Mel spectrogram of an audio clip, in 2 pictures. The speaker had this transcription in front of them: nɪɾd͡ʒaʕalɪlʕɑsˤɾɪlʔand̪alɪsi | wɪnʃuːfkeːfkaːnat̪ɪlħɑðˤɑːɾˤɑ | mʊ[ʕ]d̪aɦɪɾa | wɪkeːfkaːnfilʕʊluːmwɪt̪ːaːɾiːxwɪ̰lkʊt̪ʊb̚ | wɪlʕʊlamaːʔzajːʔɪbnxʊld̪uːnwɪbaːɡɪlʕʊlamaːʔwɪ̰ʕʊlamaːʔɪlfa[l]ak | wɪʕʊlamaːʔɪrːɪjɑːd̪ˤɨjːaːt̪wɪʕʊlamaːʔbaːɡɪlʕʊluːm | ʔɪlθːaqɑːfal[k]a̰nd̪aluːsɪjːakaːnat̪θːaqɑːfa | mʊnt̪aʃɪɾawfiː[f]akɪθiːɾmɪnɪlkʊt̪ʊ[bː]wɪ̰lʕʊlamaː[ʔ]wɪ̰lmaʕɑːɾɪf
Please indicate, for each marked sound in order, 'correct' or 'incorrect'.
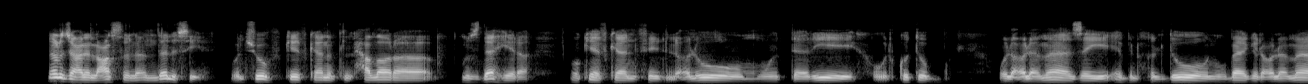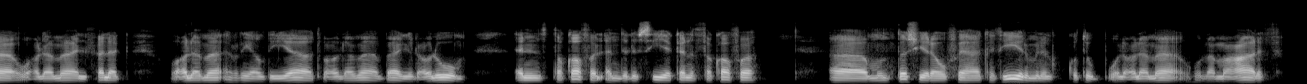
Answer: incorrect, correct, incorrect, incorrect, incorrect, correct

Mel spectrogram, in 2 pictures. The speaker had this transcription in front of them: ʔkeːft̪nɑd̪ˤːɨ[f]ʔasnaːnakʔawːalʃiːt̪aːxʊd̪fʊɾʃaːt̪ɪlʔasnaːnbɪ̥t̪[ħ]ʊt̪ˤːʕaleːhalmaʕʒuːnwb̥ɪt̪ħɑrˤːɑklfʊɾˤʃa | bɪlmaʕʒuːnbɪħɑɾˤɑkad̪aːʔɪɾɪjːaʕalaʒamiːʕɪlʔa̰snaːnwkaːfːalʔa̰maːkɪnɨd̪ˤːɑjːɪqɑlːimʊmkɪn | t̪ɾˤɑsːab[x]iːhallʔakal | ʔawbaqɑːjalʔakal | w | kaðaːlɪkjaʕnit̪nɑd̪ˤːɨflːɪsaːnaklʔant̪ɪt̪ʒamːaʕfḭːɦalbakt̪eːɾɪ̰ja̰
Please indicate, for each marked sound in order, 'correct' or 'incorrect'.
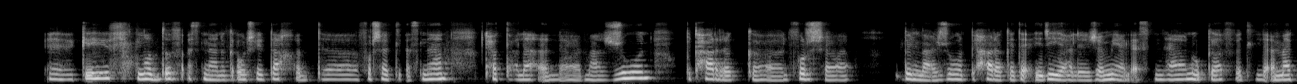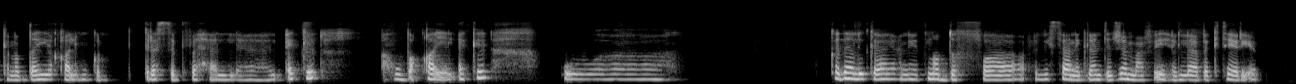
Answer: correct, correct, incorrect

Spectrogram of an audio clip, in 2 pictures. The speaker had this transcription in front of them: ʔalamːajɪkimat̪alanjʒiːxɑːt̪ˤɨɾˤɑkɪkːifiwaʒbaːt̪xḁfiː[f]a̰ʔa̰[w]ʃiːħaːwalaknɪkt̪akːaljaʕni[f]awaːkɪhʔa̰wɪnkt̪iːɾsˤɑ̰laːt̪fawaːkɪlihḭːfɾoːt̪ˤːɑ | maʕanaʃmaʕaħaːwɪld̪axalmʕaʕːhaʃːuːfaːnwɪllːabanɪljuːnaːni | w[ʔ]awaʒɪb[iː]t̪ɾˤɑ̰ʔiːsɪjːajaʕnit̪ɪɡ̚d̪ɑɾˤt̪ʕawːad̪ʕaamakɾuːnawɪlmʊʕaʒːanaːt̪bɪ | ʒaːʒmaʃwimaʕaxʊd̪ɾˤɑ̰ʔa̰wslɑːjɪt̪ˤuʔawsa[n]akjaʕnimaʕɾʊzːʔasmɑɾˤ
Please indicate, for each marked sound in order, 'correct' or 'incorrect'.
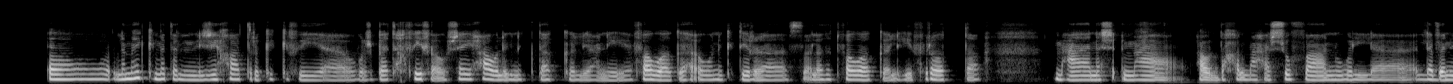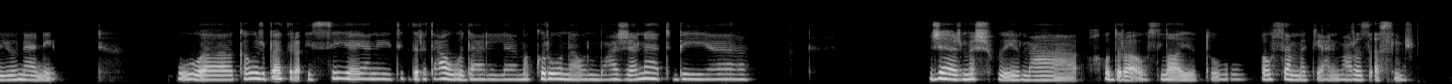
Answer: correct, correct, correct, incorrect, incorrect, incorrect

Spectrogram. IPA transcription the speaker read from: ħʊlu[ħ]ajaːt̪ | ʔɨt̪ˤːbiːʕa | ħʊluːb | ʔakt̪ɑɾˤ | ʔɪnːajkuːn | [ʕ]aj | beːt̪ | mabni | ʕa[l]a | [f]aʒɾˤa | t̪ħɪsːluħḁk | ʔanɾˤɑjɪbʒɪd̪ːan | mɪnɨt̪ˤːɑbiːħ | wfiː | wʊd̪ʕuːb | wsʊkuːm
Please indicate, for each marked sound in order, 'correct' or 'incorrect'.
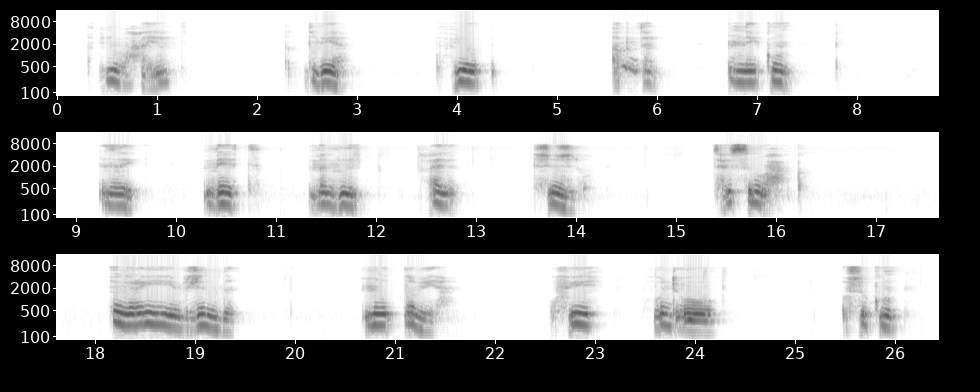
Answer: correct, incorrect, correct, incorrect

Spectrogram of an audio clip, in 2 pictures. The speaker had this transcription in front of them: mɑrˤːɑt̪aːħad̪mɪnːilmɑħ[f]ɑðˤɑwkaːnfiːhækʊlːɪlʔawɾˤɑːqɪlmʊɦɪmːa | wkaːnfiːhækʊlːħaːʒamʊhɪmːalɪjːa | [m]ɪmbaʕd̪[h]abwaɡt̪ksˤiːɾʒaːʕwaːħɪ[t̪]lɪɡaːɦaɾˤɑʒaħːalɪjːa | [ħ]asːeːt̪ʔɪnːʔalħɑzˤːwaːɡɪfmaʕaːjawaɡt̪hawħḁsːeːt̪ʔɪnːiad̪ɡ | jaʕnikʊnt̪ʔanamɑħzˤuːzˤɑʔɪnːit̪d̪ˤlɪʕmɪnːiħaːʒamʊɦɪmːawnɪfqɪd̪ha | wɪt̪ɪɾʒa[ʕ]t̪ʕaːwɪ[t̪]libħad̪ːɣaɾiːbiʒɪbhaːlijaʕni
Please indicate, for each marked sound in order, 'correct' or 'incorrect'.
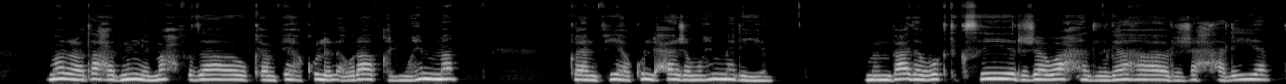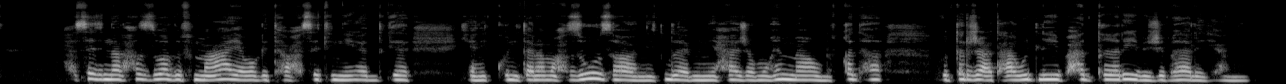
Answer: correct, correct, correct, incorrect, correct, correct, incorrect

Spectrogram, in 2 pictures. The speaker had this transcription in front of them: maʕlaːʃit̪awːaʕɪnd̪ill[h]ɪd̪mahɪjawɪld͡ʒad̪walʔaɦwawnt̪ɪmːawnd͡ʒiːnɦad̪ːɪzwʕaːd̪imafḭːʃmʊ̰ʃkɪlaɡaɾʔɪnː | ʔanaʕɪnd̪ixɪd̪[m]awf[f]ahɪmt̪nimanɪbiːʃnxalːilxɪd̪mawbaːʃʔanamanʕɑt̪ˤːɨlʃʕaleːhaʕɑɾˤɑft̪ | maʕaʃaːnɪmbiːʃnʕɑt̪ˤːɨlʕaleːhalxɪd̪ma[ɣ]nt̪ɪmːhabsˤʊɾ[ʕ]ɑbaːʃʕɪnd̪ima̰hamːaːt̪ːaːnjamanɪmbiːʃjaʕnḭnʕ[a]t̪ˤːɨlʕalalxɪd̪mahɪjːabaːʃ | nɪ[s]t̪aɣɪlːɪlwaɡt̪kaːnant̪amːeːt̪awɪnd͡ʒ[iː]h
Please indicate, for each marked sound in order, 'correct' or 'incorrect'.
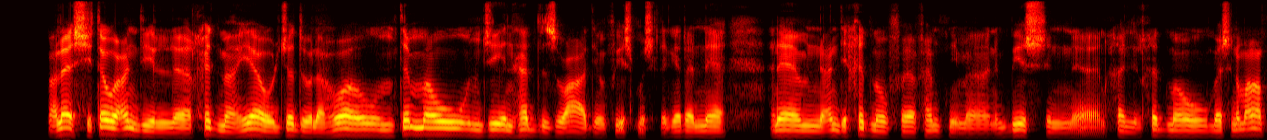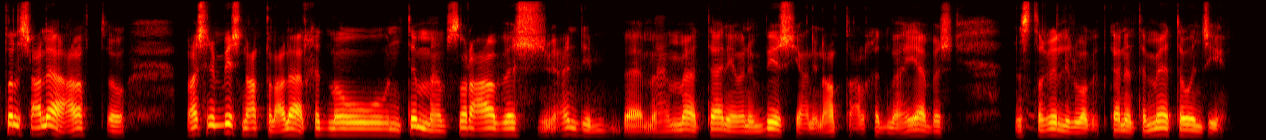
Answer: incorrect, correct, correct, incorrect, correct, incorrect, correct, correct

